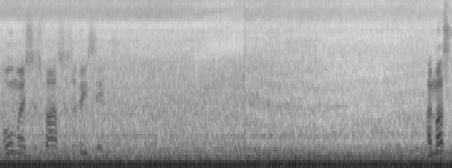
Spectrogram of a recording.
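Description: A car engine with many cylinders idles at a steady, deep rumble, held close and loud throughout, with voices talking over it at the start and end.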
